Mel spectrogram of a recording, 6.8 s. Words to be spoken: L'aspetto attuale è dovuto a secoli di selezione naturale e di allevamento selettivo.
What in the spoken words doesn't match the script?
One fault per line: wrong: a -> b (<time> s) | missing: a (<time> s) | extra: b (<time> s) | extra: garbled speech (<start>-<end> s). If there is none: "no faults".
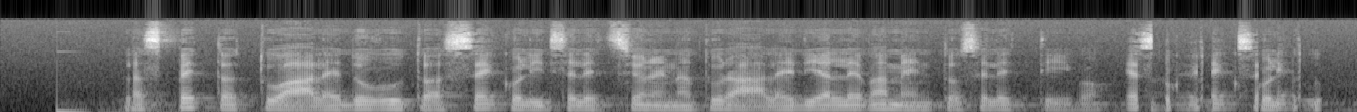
missing: di (2.7 s)
extra: garbled speech (5.6-6.6 s)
